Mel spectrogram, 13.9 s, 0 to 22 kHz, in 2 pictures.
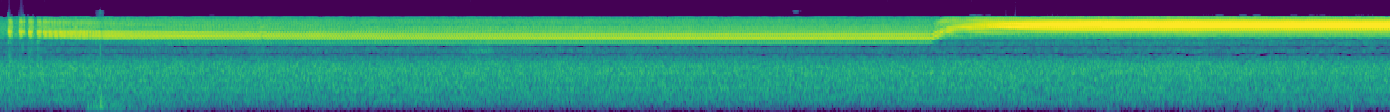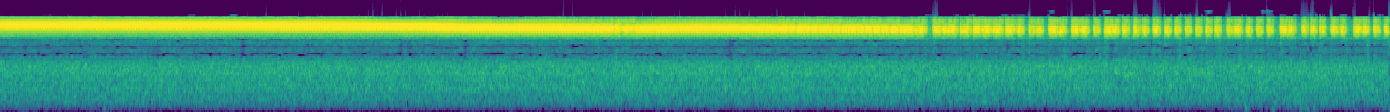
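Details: Kaempfer cicada song recorded around 12:15 PM on 4 August 2012: a continuous high, thin buzzing drone that suddenly jumps higher and grows louder after about five seconds, then runs on steadily.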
